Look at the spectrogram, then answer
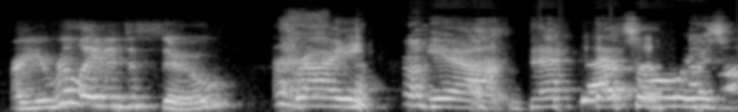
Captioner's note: laughing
